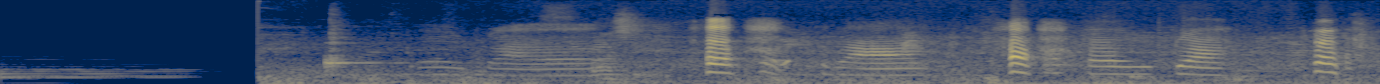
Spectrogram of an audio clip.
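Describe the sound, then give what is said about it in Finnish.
A baby babbles in a stream of vowel sounds among travelling passengers, breaking into several high, sharp squeals, heard over a steady low rumble of background noise after a brief pause at the start. “Vauva ilakoi ja hihkuu.”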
